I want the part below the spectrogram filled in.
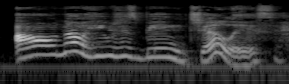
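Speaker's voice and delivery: retold fed-up answer; exasperated. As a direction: blurt it out like it's obvious. Answering why Chris got mad.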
